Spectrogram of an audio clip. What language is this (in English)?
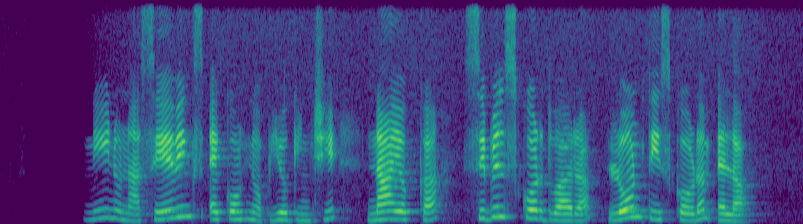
Telugu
